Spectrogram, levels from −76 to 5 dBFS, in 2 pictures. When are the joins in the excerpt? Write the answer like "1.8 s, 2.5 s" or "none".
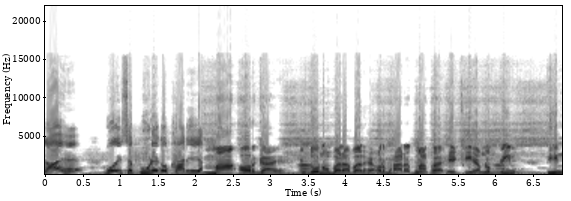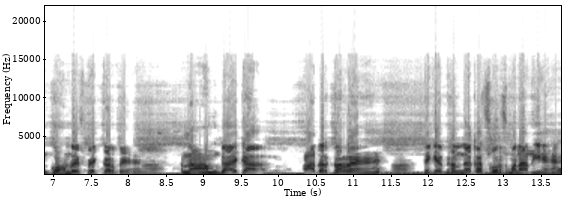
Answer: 2.1 s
